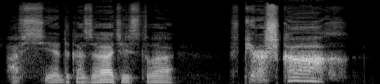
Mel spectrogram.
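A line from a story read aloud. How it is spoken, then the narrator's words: Frightening wheezing voice. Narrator (Russian): страшным голосом просипел средний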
